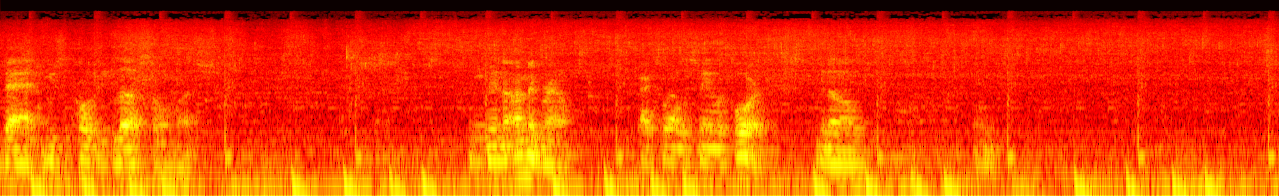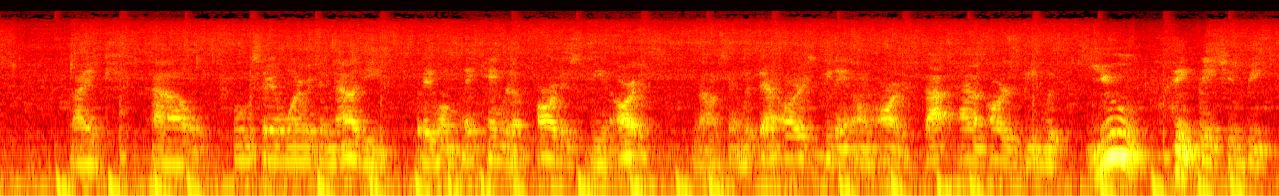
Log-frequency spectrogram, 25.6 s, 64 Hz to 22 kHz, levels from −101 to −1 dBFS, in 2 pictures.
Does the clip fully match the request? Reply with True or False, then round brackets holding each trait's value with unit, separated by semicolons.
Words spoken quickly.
False (140 wpm)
